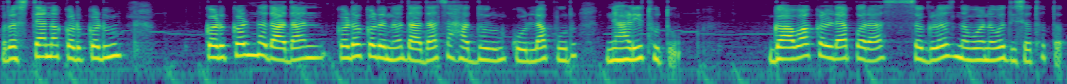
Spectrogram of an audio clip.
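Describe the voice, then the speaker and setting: A woman reading a village short story in steady, dialect-flavoured narration. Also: fairly high pitch, measured pace, soft background music.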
